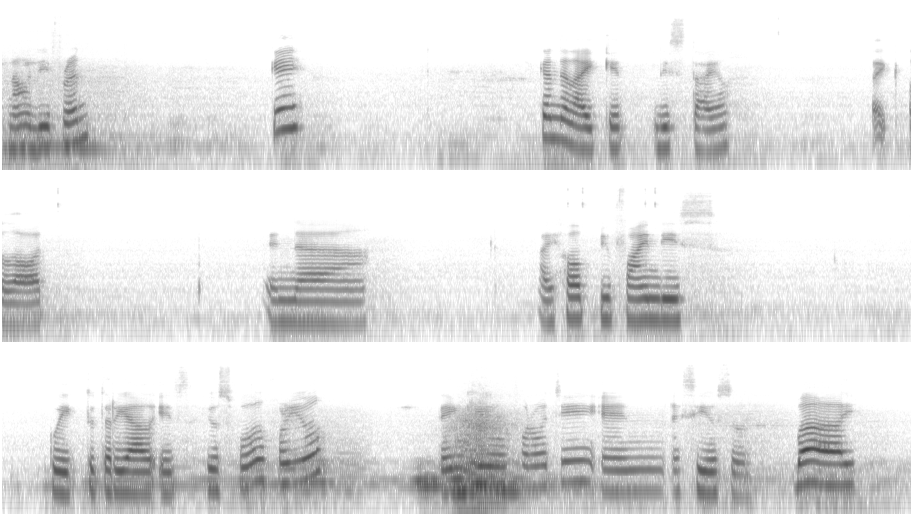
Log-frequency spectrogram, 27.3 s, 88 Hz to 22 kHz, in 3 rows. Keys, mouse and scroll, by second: 5.0 Escape, 6.1 KP_0, 11.3-14.7 middle drag.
